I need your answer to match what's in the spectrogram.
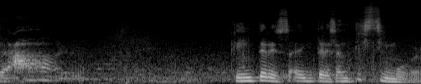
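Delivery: sarcastic, feigned enthusiasm and interest. Reacting to a celebrity gossip headline: sarcastic. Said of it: "Claro que estoy siendo sarcástico".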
